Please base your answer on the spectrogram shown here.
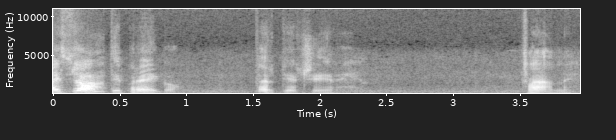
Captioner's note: speaking foreign language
